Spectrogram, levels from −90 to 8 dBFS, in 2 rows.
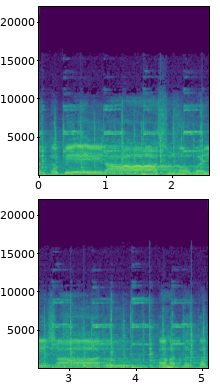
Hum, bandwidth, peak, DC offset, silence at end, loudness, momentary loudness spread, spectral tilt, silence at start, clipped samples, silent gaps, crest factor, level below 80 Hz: none; 14.5 kHz; 0 dBFS; under 0.1%; 0 s; -13 LUFS; 7 LU; -4 dB/octave; 0 s; under 0.1%; none; 14 dB; -46 dBFS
